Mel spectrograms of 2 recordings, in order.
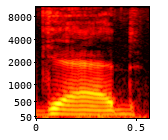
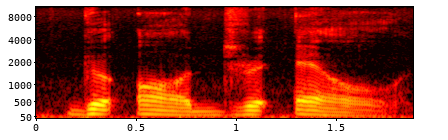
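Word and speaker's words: Gadreel: Godriel, not pronounced Gad, Godriel.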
